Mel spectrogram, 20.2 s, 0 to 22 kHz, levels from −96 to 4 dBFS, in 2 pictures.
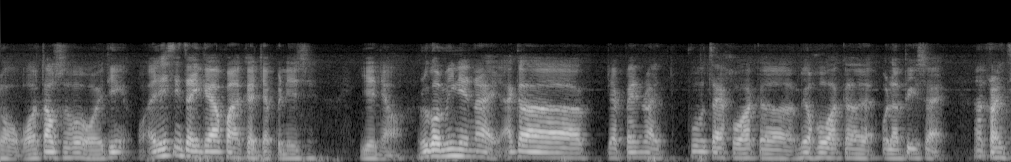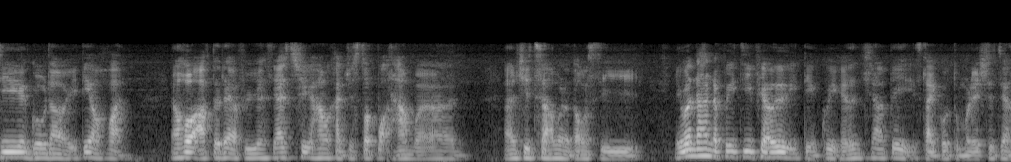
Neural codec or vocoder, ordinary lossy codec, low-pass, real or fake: none; none; 7.2 kHz; real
